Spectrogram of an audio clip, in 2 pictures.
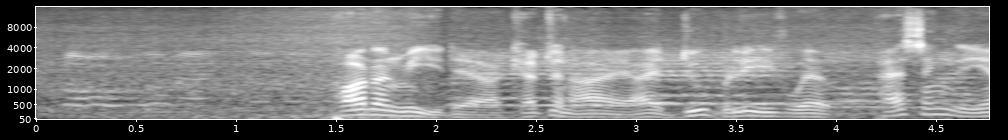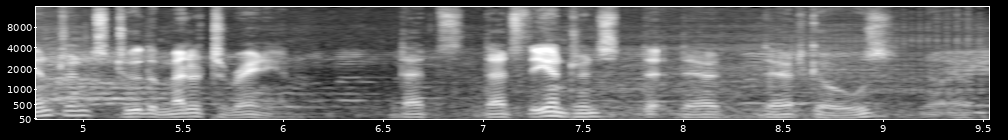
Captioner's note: in British accent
